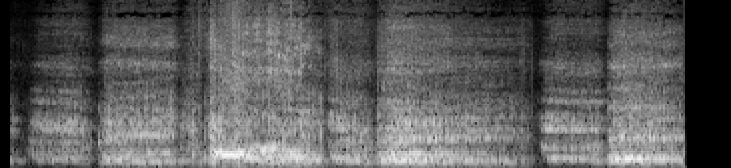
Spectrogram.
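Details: Bengal tiger (Panthera tigris tigris), roar.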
